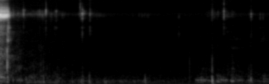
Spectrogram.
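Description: Faint scattered clicks and light taps of handling noise, with a small cluster of them about three seconds in.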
